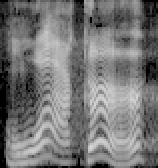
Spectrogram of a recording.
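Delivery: put-on loud, incredulous street boy; the boy scoffing at the old man's order; boy's exclamation. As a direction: blurt it out in disbelief. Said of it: "exclaimed the boy".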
